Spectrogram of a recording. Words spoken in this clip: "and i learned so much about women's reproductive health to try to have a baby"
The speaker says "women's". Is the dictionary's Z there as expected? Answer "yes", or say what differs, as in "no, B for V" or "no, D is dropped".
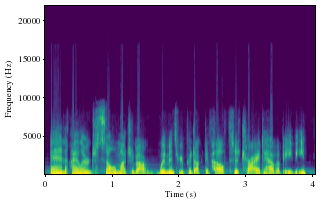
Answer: yes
